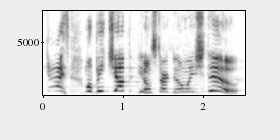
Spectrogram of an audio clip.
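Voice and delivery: high, rapid, comic warning; hammed-up wound-up exasperation; uptight mock threat. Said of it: "He's just so tight".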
